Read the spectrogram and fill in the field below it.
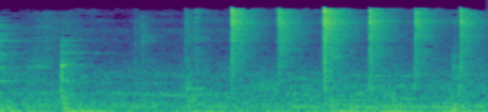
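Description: A gas stove igniter clicks rapidly.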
